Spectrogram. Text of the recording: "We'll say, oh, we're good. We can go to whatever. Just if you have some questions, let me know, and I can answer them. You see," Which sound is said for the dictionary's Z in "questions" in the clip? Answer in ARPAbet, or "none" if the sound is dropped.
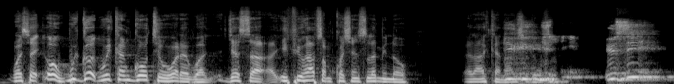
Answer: S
